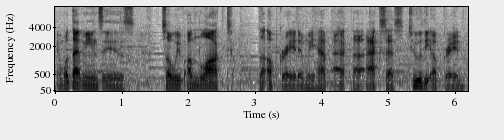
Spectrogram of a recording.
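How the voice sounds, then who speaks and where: A man with a deep, low voice talks through a game tutorial in an easygoing, explanatory way. His voice is a little raspy. Faint game music plays behind him. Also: moderate pace. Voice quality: raspy, clears throat often. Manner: relaxed, explanatory, reads on-screen prompts aloud. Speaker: gaming streamer. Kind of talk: casual let's-play commentary.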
